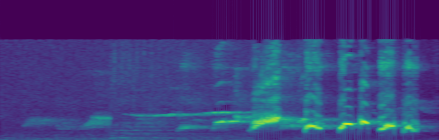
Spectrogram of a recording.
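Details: Red-whiskered bulbul singing a fighting song with a twisting voice, used to train birds for song competition. Faint drawn whistles come first, then a loud burst of about six quick, warbled notes.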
